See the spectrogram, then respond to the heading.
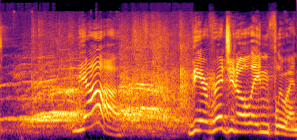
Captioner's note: applause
